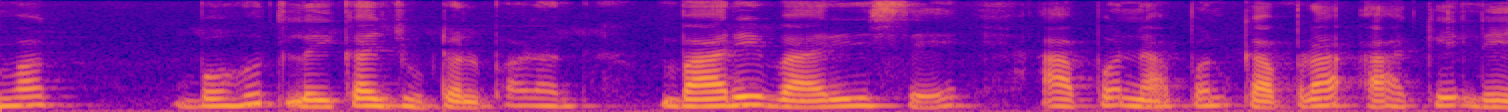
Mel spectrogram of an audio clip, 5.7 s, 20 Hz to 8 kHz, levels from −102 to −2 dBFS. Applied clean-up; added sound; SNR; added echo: none; none; none; none.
